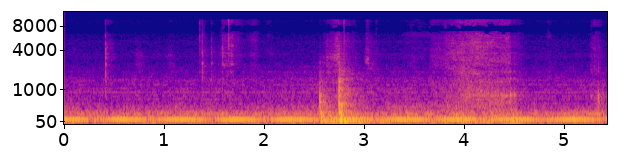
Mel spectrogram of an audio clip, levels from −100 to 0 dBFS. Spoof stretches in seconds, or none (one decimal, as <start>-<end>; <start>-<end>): none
